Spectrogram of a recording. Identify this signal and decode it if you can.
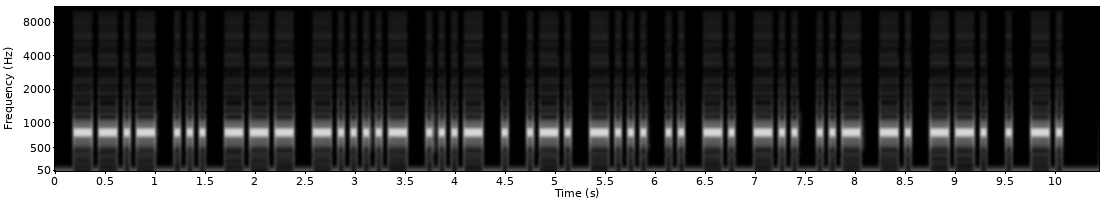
Morse code, heard as a keyed tone, about 19 wpm, 800 Hz. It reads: QSO-VERBINDUNGEN
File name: morse mp3 / ALLEMAND texte clair 2 vitesse 18 mots minute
